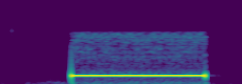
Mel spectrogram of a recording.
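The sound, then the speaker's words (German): A single steady electronic telephone ringback tone sounds for about a second during an outgoing call, a clean sustained beep on the line with nothing else around it. “Hörst du es klingeln? Ja, ich höre es auf jeden Fall klingeln.”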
